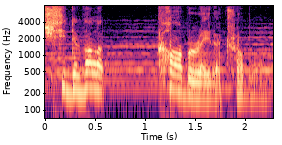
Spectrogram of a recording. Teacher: we'll stress the first word first word will have the highest pitch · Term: compound noun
